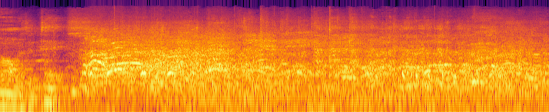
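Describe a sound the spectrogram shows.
An audience laughs loudly together.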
